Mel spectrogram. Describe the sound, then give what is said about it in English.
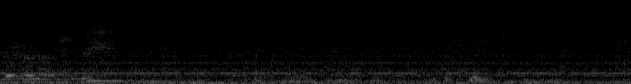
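A voice imitates an oil tanker during a live stage show, holding a steady, low droning rumble with a faint tonal hum that barely changes over several seconds. “This is the sound of the majestic, true champion of the ocean, the oil tanker.”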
